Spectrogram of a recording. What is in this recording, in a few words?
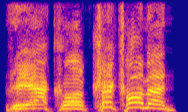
Player Spotted, Female; Warframe; Eximus Grineer Female; Battle Barks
